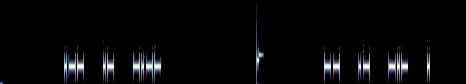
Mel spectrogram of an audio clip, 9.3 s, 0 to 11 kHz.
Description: Morse code, heard as a keyed tone, about 28 wpm, spaced as for 16 wpm, 700 Hz. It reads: WAY MAKE
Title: 3x Character Spacing - Top 200 Words - 28wpm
